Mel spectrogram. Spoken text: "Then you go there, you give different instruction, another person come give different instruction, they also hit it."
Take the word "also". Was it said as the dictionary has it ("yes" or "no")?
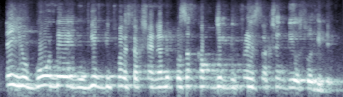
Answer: no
